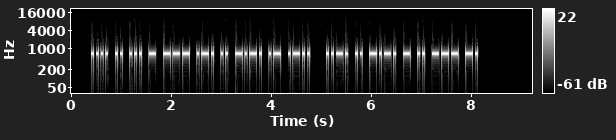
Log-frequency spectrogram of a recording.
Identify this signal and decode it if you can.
Morse code, heard as a keyed tone, about 25 wpm, 700 Hz. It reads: HISTORICAL FICTION
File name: practice / 25wpm / Difficult Words with Hints - 25wpm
